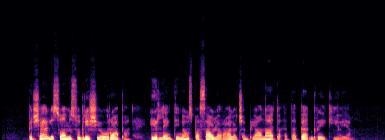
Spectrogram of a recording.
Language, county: Lithuanian, Kaunas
